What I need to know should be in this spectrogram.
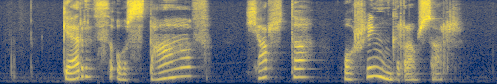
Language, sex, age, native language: Icelandic, female, 30-39, English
